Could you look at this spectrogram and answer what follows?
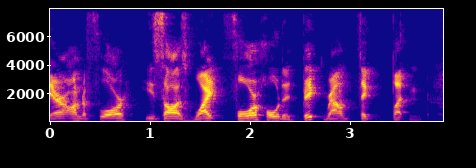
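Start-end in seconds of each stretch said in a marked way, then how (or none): none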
